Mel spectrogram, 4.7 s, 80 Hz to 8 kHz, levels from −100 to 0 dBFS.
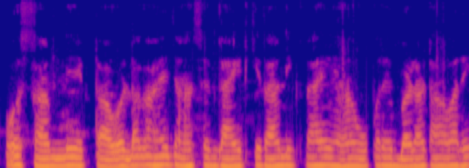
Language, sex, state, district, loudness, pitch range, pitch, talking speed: Hindi, male, Bihar, Jahanabad, -31 LUFS, 135-145 Hz, 140 Hz, 240 wpm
